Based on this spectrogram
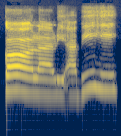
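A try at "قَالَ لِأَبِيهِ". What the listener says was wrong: Ya, tapi B-nya panjang. Qala li abi. Makanya dengan belajar lagu, itu penekanan panjang-panjang.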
